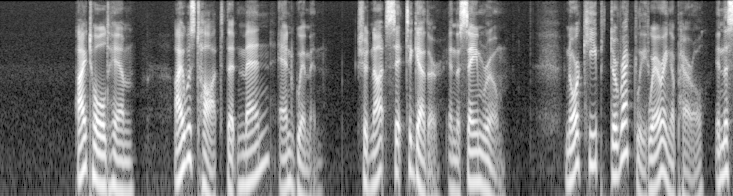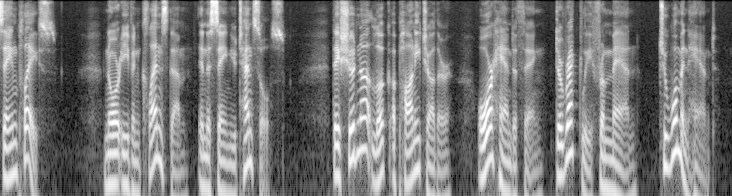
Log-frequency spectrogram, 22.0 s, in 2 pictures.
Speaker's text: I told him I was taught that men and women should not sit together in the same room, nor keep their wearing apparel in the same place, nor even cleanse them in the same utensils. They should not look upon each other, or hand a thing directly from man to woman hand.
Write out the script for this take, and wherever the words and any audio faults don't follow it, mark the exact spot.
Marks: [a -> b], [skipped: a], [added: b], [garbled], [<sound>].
I told him I was taught that men and women should not sit together in the same room, nor keep [their -> directly] wearing apparel in the same place, nor even cleanse them in the same utensils. They should not look upon each other, or hand a thing directly from man to woman hand.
